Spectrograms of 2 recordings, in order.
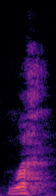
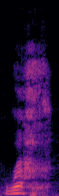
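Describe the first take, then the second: First: The h is a tense, throaty h sound. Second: The h is a light, plain English h. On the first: The speaker calls it right. "It's Rah" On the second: The speaker calls it wrong. "Not Rah, like we hear people say"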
